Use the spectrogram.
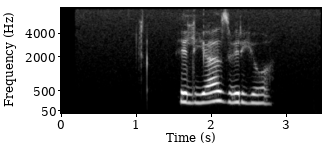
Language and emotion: Russian, neutral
